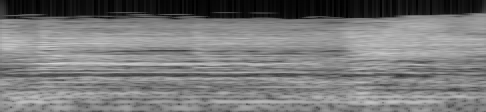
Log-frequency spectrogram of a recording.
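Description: Choir singing gospel music, with long held notes and no speech.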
